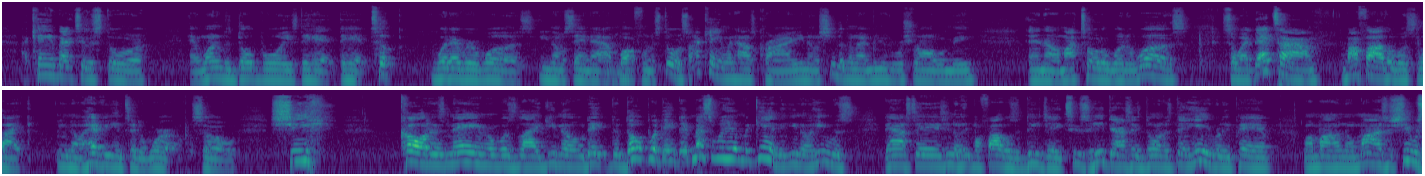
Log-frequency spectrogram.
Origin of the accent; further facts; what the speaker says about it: Camden, New Jersey, United States; We live, we're from Camden, New Jersey, and, you know, they call that like Little Vietnam. It's extremely rough.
